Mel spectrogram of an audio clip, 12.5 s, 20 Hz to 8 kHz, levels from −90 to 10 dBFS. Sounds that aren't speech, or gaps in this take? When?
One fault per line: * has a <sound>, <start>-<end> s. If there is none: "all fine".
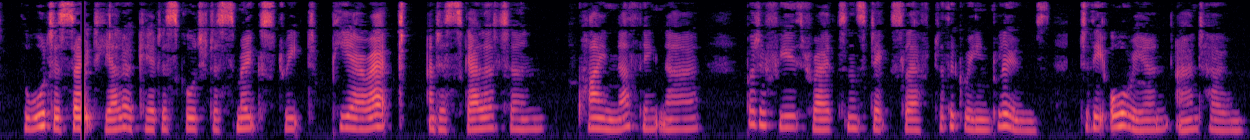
* has a dropout, 0.8-0.8 s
